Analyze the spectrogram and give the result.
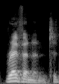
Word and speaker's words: revenant: Is that the right way to say it? or Revenant. Revenant, it is Revenant, Revenant.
